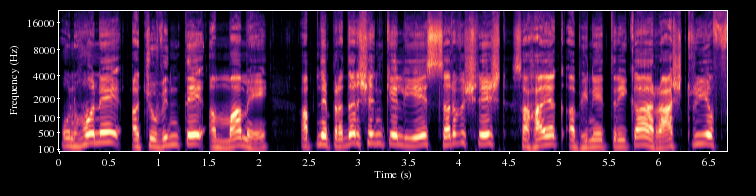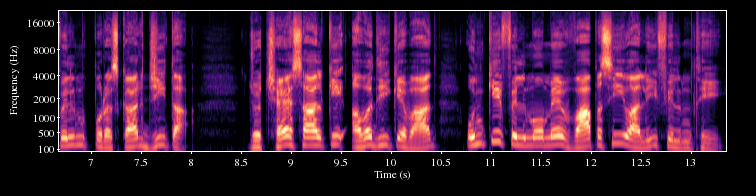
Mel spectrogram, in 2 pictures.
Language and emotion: Hindi, neutral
